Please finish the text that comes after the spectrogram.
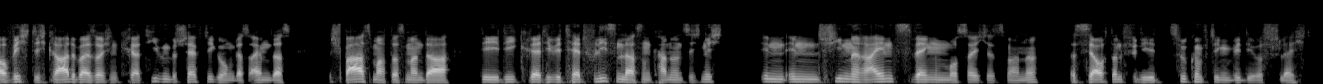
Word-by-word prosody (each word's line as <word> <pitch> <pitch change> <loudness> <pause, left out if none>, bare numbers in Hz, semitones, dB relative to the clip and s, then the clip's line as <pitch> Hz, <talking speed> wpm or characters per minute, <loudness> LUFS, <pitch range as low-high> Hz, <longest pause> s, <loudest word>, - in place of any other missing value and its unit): auch 105 0 +5
wichtig, 125 -5 -1
grade 115 +1 +6
bei 110 -2 +5
solchen 105 -1 -1
kreativen 125 +5 -2
Beschäftigungen, 115 -4 -3
dass - - -2
einem 105 0 -1
das - - +1 0.4
Spaß 125 -1 +6
macht, 105 -1 +1
dass 110 +1 -1
man 105 -1 0
da 100 -1 +6 0.3
die 110 -1 +1
die 115 +1 -3
Kreativität 110 0 +2
fließen 135 -3 -3
lassen 105 0 +3
kann 105 +2 -1
und 105 -2 -5
sich 110 +1 -11
nicht 115 0 -5 0.4
in 125 -2 -3
in 120 -1 -2
Schienen 125 +4 -1
reinzwängen 110 -2 +2
muss, 105 -1 -4
sage 110 -1 0
ich 100 - -16
jetzt 100 0 -12
mal, 95 - -4
ne? 105 +4 -3 0.3
Das - - -7
ist - - -8
ja - - +7
auch 110 0 +5
dann 115 0 -3
für 115 - -10
die 105 -2 -4
zukünftigen 110 -5 -6
Videos 95 -2 -6
schlecht. 90 +1 -8
110 Hz, 200 wpm, -23 LUFS, 105-120 Hz, 0.4 s, ja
